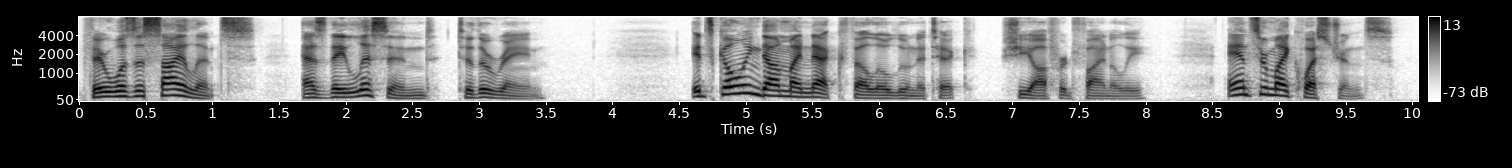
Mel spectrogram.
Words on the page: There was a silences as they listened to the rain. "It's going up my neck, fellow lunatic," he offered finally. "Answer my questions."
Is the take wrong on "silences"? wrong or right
wrong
